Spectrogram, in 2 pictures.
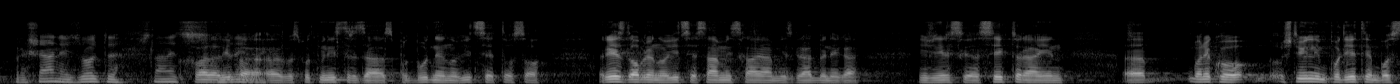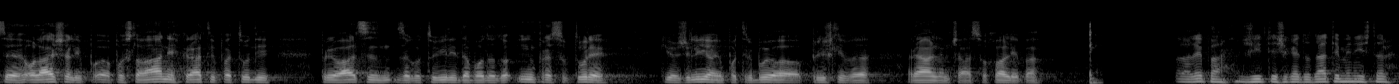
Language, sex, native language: Slovenian, male, Slovenian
